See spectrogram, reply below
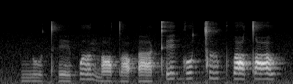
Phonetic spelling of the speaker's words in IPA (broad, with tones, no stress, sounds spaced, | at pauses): n̪ u˩ tʰ e˩ p ɤ˥ n̪ ɔ˩ dˤ u˩ ʔ a˩ kʼ e˥ ɡ o˥ ǀ ɯ˥ pʰ o˥ tˤ o˥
